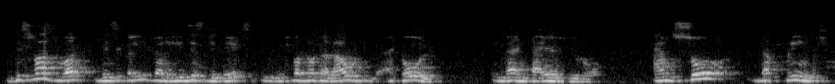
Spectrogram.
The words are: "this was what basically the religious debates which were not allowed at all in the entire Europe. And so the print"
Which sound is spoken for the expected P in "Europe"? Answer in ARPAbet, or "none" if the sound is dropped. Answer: none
